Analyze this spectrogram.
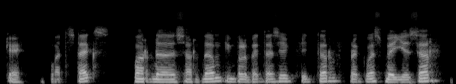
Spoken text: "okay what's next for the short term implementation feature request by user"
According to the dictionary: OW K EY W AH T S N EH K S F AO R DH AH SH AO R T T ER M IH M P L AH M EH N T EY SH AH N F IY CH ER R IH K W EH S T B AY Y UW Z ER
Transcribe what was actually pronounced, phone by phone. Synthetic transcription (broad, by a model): K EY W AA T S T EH K S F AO R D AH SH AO R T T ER M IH M P L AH M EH N T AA S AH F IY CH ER R IH K W EH S T B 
